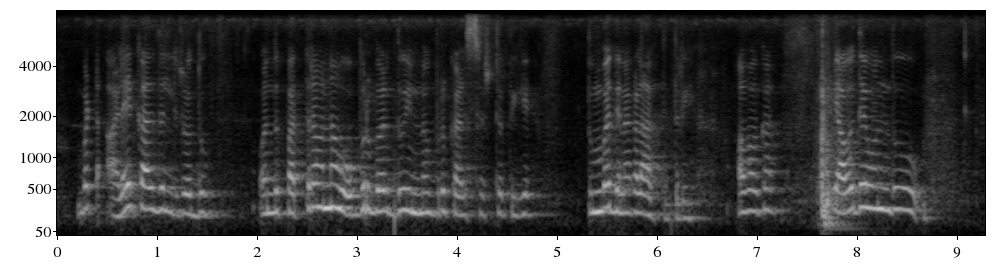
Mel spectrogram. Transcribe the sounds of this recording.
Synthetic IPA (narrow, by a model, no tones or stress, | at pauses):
bɐʈɐ̰ɭeːkaːlɐd̪ɐlːiɾo̞ːd̪u | o̞nd̪upɐt̪ɾɐʋɐnːɐobːɾubɐɾɐd̪uinːobːɾukaɭɐsɾɐʂʈɐt̪ɛɡe̞ | t̪umbɐd̪inɐɡɐɭaːɡ̚t̪id̪ːɾi | ɐʋaːɡɐjaːʋud̪e̞ːʋo̞nd̪u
